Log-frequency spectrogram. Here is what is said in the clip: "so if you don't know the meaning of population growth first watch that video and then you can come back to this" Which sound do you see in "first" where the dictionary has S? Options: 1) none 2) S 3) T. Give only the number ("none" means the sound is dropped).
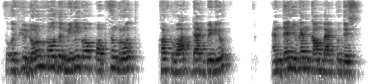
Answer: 1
